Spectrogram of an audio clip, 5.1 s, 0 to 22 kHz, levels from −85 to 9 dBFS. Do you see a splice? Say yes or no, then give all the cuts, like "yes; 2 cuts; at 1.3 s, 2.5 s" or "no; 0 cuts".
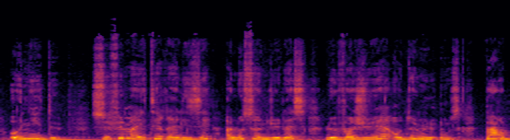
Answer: no; 0 cuts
